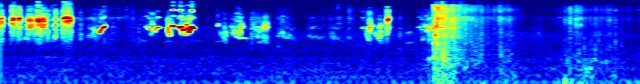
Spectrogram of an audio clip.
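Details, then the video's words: Pet budgies chatter in busy, scratchy warbles, followed by a burst of rustling or wing noise and then softer chirps. "Happy Budgie Sounds | Chirping sounds | parakeets sound | budgie sounds"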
